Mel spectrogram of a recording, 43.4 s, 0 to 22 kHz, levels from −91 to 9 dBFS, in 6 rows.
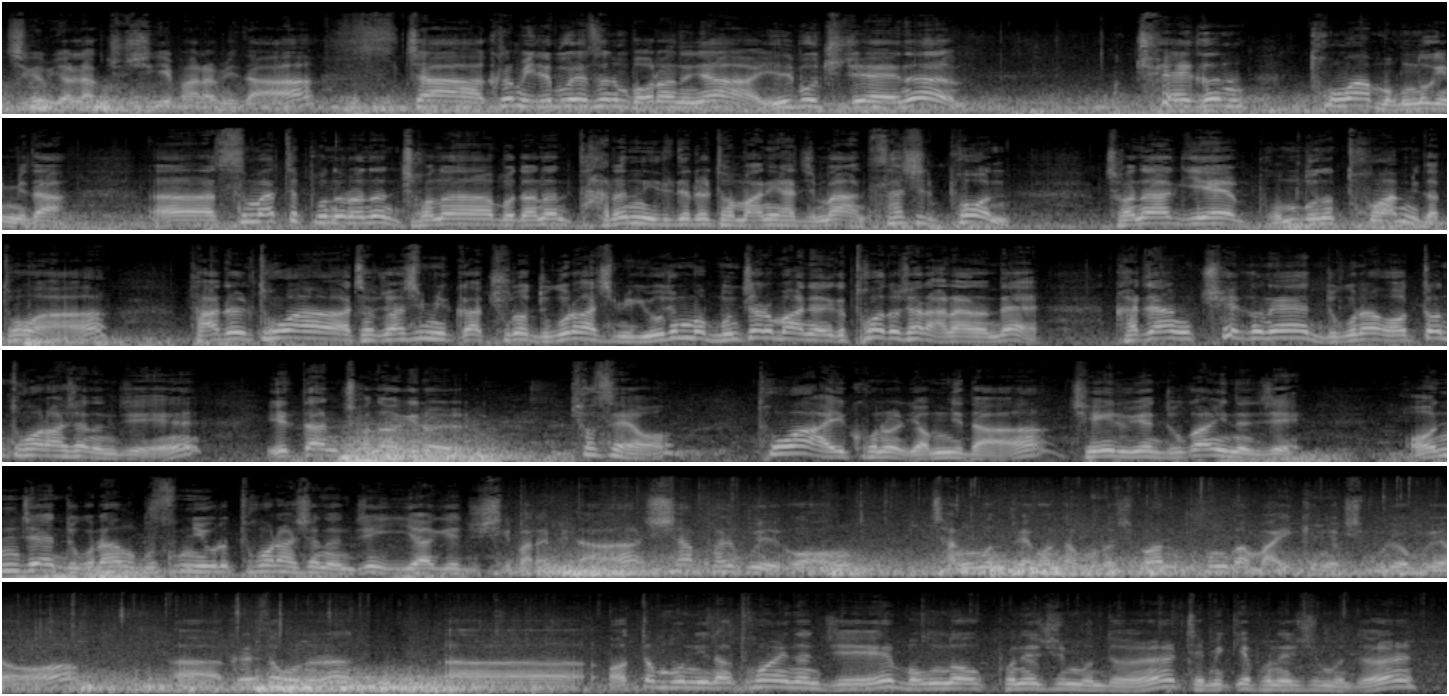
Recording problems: rain or running water; loud; throughout; 2 dB below the speech

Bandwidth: 15 kHz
